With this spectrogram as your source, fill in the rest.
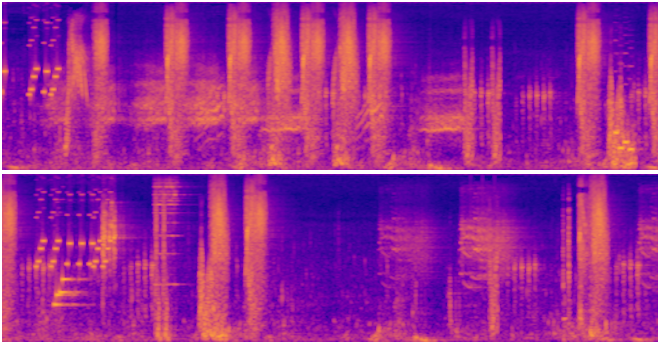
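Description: Sword strikes hit with sharp electronic thuds.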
